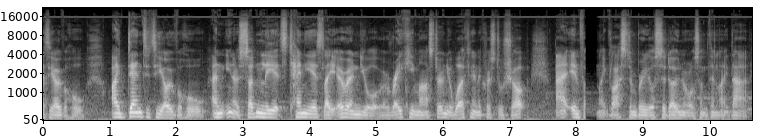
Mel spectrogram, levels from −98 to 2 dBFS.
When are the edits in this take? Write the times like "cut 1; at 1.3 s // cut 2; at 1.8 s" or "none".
cut 1; at 2.4 s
